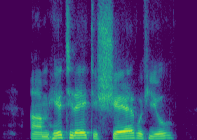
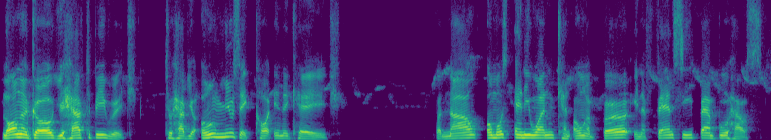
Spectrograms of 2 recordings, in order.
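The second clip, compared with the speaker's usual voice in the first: put-on reading aloud to children, lively and higher; picture book narration; 4 semitones higher than usual. A narrator's reading. Author reading his Chinatown memoir to children, expressive storytelling. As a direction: paint each image for young listeners.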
